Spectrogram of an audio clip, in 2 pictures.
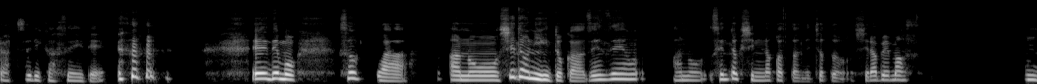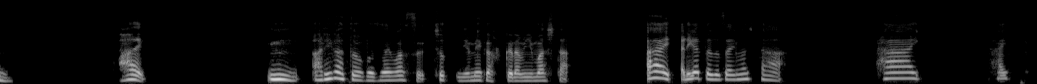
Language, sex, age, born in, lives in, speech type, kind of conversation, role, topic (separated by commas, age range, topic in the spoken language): Japanese, female, 40-44, Japan, Japan, conversation, unstructured, none, 将来、どんな場所に住みたいですか？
